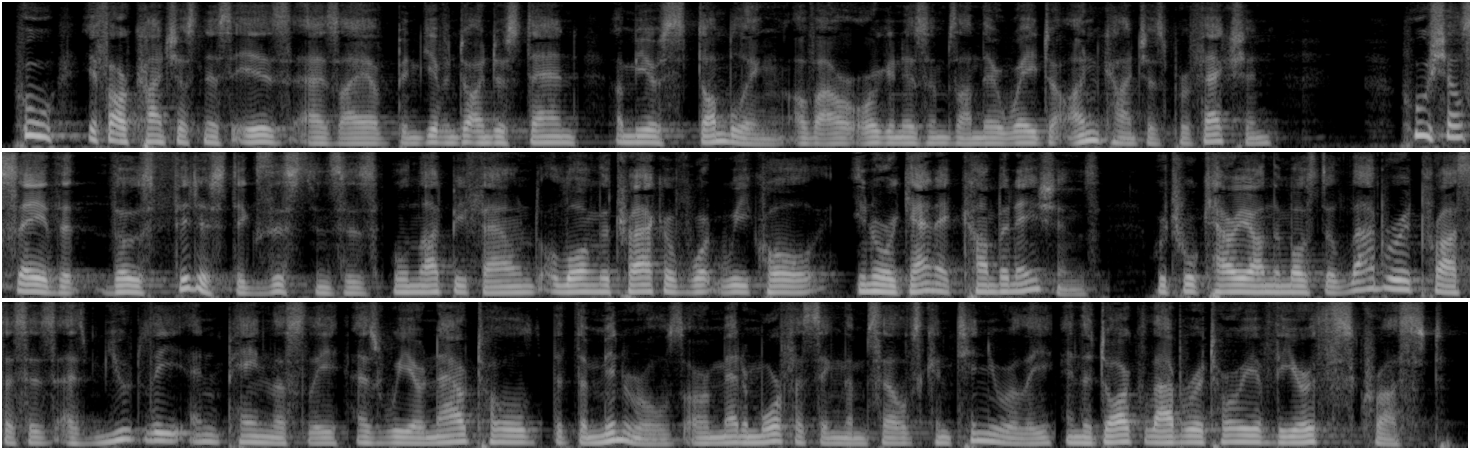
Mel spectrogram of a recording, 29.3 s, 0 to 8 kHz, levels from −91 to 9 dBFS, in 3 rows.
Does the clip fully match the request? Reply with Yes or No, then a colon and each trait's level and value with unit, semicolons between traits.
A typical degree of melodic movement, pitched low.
Yes: average, 3.5 semitones; low, 125 Hz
